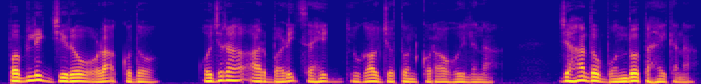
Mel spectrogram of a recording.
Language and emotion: Santali, sad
